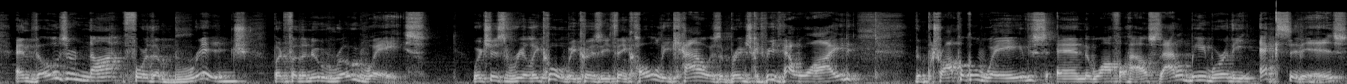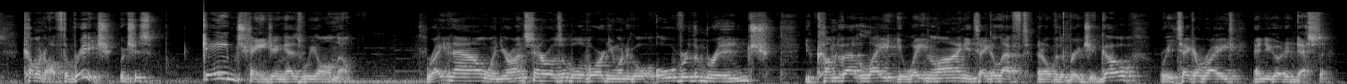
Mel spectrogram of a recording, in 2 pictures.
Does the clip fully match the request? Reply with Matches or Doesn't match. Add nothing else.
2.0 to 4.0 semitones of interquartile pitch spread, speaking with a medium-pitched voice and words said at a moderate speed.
Doesn't match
